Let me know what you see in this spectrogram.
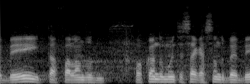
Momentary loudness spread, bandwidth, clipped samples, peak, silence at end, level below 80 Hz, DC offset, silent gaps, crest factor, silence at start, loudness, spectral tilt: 10 LU; 15.5 kHz; under 0.1%; -8 dBFS; 0 s; -62 dBFS; under 0.1%; none; 16 dB; 0 s; -25 LUFS; -6 dB/octave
